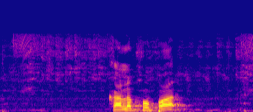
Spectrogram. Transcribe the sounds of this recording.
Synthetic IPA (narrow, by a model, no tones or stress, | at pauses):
kɐlɐpːɐpːaːɾ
